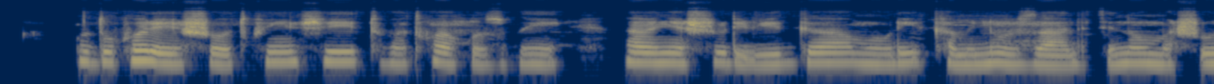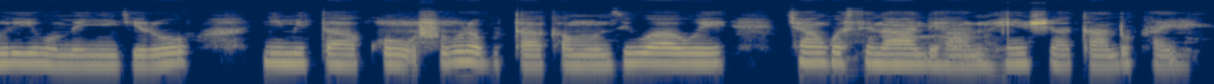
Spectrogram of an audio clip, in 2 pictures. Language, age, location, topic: Kinyarwanda, 50+, Nyagatare, education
